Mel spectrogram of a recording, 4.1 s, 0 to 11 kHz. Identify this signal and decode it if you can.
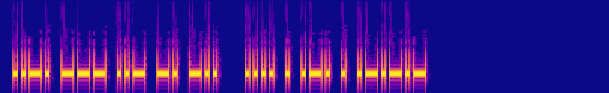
Morse code, heard as a keyed tone, about 44 wpm, 700 Hz. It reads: FOUND HERE.
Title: Sentences from Top 1500 Words 45wpm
